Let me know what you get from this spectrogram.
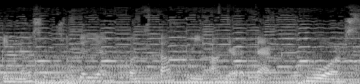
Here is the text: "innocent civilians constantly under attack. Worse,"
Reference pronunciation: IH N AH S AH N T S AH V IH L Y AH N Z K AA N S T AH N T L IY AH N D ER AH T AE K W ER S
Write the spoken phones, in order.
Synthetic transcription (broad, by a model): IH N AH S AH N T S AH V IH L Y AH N K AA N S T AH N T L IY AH N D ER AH T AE K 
